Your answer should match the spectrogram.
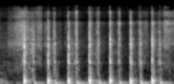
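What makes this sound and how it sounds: Someone taps seven times in a steady rhythm on the cardboard wall of a box fort, right where a hole will be cut for a tunnel to a new room. Each tap is a short, dull, low thud that stops almost at once, with a faint papery rustle on top.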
